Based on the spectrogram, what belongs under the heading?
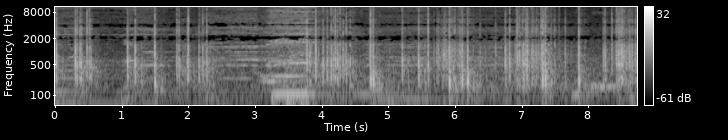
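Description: Aerial firework shells bursting in a rapid series of bangs and crackles, with the show's music playing underneath.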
